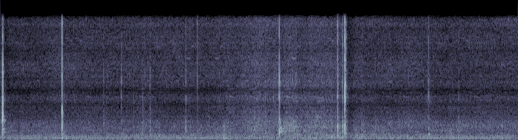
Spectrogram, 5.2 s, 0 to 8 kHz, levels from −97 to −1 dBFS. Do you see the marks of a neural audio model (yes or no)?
yes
